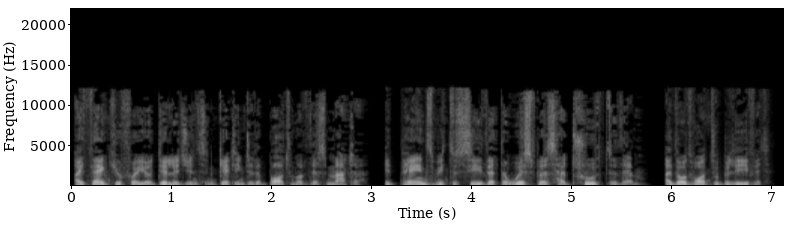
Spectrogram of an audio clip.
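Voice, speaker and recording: Weary fantasy soldier for a video game: husky, dry close sound, gruff and measured. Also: male voice, lowish voice, dry recording. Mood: solemn, grateful. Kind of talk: video game character dialogue.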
